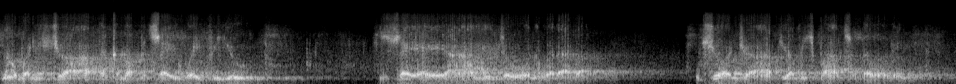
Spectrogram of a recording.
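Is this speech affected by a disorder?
Yes: laryngectomy; voice box removed by operation.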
